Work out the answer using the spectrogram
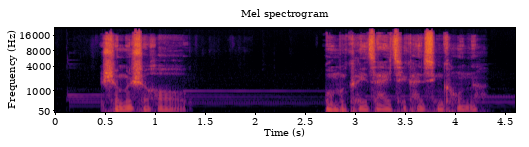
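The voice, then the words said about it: Very quiet, soft speech. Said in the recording (Chinese): “很小声的说”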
